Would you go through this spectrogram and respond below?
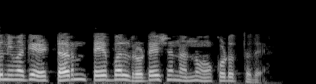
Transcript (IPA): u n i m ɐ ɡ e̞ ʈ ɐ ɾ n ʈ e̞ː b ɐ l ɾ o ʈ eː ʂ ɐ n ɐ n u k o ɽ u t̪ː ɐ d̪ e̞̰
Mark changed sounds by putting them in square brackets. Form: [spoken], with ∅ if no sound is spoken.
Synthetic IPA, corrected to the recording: u n i m ɐ ɡ e̞ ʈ ɐ ɾ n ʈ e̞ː b ɐ l ɾ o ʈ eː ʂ ɐ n ɐ [nː] u k o ɽ u t̪ː ɐ d̪ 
